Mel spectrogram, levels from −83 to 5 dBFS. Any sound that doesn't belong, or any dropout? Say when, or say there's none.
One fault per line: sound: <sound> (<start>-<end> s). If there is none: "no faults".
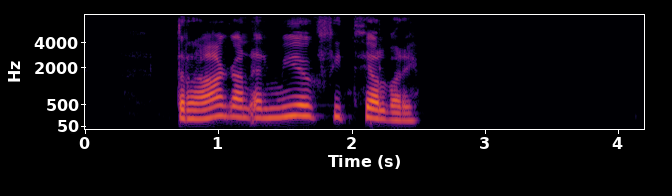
no faults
